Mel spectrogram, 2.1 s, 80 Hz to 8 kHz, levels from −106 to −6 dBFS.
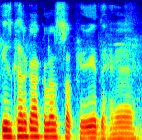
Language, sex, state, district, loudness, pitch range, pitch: Hindi, male, Jharkhand, Ranchi, -16 LUFS, 115-150 Hz, 130 Hz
